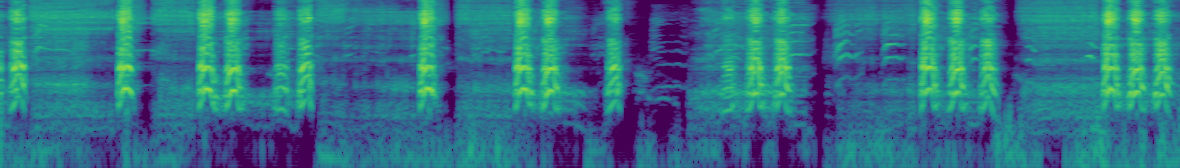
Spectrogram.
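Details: A group of wild dogs guarding their young, giving strong, frightening barks: harsh barks singly and in tight runs of three or four, broken by quiet gaps, over a steady low background hum.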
